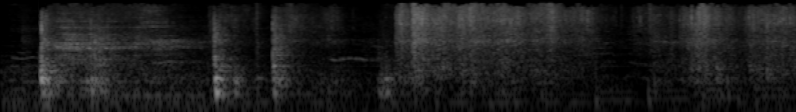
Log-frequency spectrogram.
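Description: A few sharp knocks as a cardboard gift box is handled and opened, then tissue paper rustling and crinkling as it is pulled back.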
